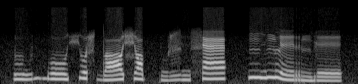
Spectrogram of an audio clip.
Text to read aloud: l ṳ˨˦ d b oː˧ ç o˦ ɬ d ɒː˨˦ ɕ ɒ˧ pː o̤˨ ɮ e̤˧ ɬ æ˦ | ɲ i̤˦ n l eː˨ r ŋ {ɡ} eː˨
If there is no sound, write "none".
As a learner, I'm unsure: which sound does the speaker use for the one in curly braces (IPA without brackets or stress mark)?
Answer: ɡ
